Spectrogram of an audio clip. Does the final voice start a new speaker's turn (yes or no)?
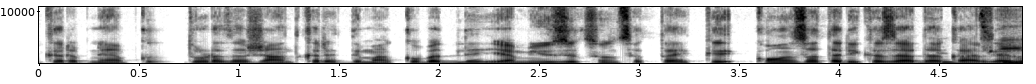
yes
